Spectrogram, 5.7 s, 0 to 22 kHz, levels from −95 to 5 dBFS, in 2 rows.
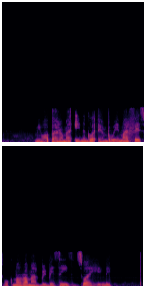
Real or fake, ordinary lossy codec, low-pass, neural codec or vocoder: fake; none; 5.4 kHz; codec, 16 kHz, 0.5 kbps, X-Codec, HuBERT features, trained on LibriSpeech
